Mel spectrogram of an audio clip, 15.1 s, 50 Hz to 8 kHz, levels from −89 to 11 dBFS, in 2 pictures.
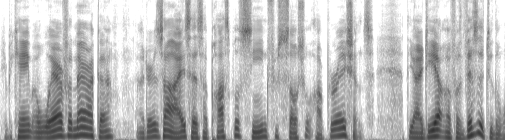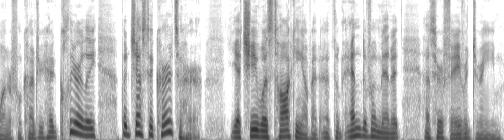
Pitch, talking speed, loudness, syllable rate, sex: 115 Hz, 185 wpm, -19 LUFS, 6.1 syllables/s, male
